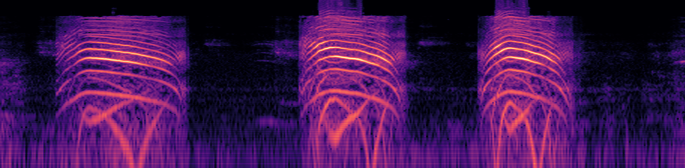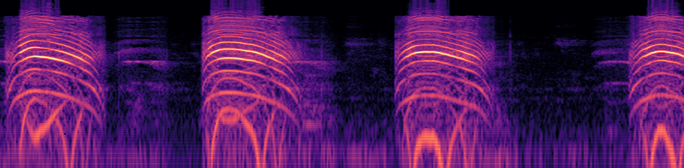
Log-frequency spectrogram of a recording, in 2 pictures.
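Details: A kitten meowing for its mother cat cries in loud, high, rising-falling meows, repeated every second or two.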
